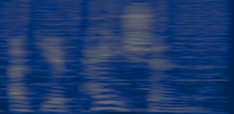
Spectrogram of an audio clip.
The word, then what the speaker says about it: occupation: form occupancy occupancy and job or profession occupation with a stress shift occupation thank you this was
